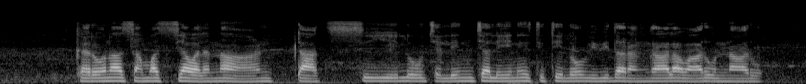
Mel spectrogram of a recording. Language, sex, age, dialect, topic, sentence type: Telugu, female, 18-24, Telangana, banking, statement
